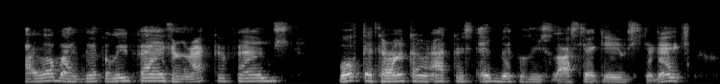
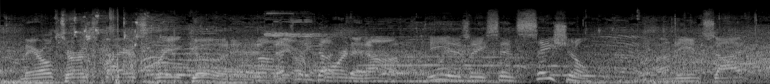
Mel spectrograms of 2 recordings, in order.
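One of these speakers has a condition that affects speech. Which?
The first: cerebral palsy; from birth, affects brain and body muscles.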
